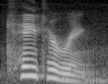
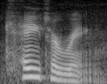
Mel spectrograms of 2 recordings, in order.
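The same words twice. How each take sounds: First: It is said with an English pronunciation. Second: It is said with an English pronunciation.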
